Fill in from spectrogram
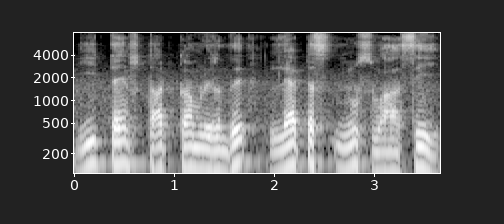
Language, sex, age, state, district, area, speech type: Tamil, male, 60+, Tamil Nadu, Erode, urban, read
